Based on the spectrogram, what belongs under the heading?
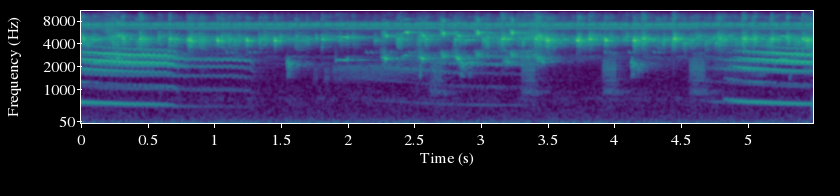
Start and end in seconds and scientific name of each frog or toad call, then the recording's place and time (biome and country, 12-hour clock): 0.0	5.4	Dendropsophus minutus
0.0	5.4	Dendropsophus nanus
0.0	5.4	Physalaemus albonotatus
0.0	5.4	Pithecopus azureus
3.3	4.7	Scinax fuscovarius
Cerrado, Brazil, 8:30pm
